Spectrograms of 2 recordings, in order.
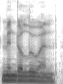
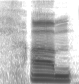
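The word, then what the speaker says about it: Mindolluin: Then the sun went at last behind Mindoluin, I got it right, one of the pronouncing things. Mindoluin, and filled all the sky with a great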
